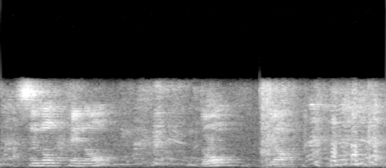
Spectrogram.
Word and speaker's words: Dongyoung: C'est pour ça aujourd'hui, je voudrais mettre accent sur mon prénom, Don Yang. Yang comme les jeunes, Yang même, YMCU.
